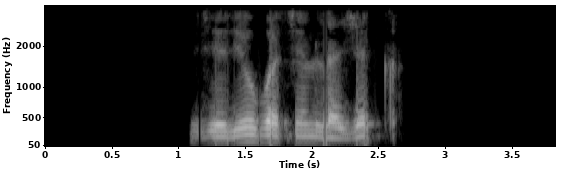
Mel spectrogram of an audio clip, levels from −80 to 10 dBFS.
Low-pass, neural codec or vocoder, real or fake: 3.6 kHz; none; real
